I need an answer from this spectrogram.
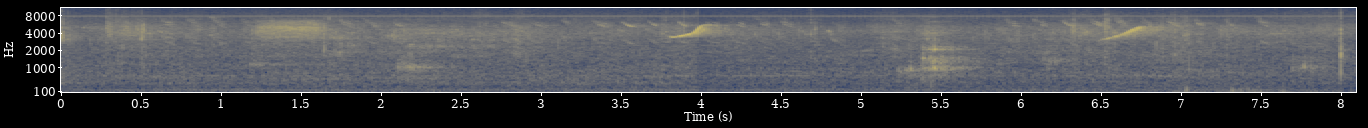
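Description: Two short, high bird chirps, each sweeping upward, about three seconds apart, over a steady low background hum.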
